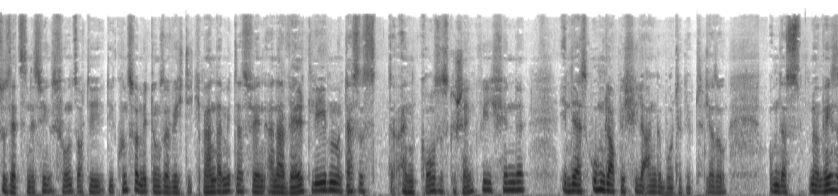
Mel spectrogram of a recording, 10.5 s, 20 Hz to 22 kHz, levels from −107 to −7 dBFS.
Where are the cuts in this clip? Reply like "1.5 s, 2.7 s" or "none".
2.4 s, 8.8 s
